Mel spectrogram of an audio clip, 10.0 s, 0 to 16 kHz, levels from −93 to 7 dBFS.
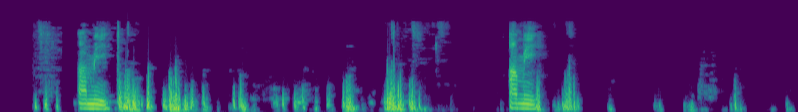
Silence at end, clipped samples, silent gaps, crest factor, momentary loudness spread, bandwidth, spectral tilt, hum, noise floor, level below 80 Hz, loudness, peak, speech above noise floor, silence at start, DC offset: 0.7 s; under 0.1%; 0.83-0.91 s, 4.21-4.26 s, 5.73-6.19 s, 7.28-7.58 s, 7.69-8.15 s, 8.30-8.48 s; 20 dB; 19 LU; 7.6 kHz; -8 dB/octave; none; -48 dBFS; -38 dBFS; -18 LUFS; 0 dBFS; 33 dB; 0.45 s; under 0.1%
